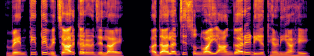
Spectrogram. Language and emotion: Sindhi, neutral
